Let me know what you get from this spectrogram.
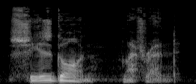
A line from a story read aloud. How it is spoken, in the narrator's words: Drizzt said softly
